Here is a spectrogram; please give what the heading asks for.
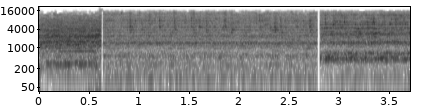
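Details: Toilet after replacing faulty fill valve/float that kept running: steady hiss of water rushing into tank, pitch shifting as it fills, no hammering or squeal; new fill valve refilling normally.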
